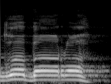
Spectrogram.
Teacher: Ghabarah kita baca pendek, ujungnya kita rem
